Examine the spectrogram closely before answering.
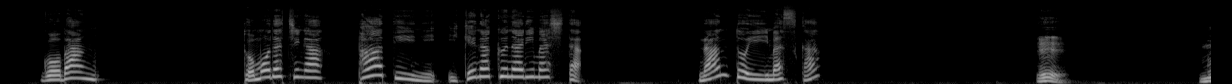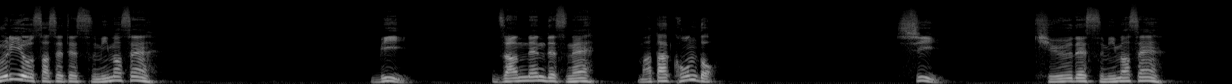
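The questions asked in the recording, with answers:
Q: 友達がパーティーに行けなくなりました。何と言いますか?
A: B: 残念ですね。 また今度。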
